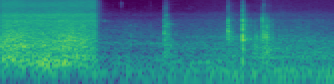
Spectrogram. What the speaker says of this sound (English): I'm gonna go ahead and rinse it down just a little bit more.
